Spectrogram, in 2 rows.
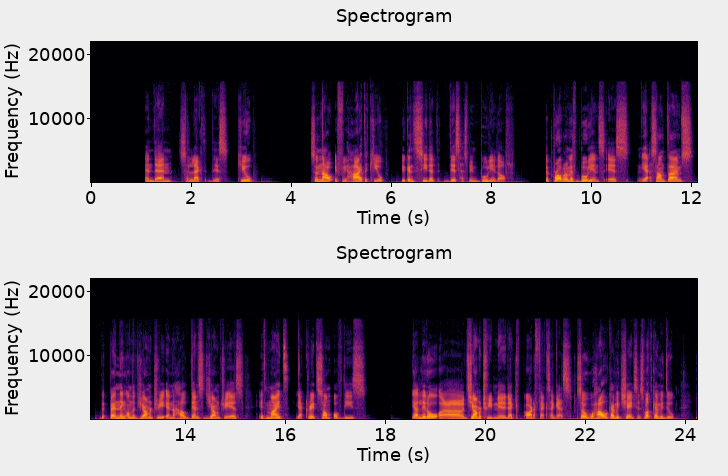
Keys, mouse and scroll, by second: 1.2 click, 4.4 right click, 5.7 h, 5.9-6.9 middle drag, 6.9-8.3 scroll up 1, 8.3-8.9 middle drag, 8.9 scroll up 1, 9.1 shift+scroll down 1, 9.3-9.7 shift+middle drag, 9.7-12.7 scroll up 1, 16.5-16.9 scroll down 1, 16.9-17.2 middle drag, 17.2 scroll up 2, 17.8-20.2 middle drag, 20.2-21.7 scroll down 1, 21.7 KP_3, 22.4-23.5 scroll down 4, 23.5-24.2 shift+middle drag.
